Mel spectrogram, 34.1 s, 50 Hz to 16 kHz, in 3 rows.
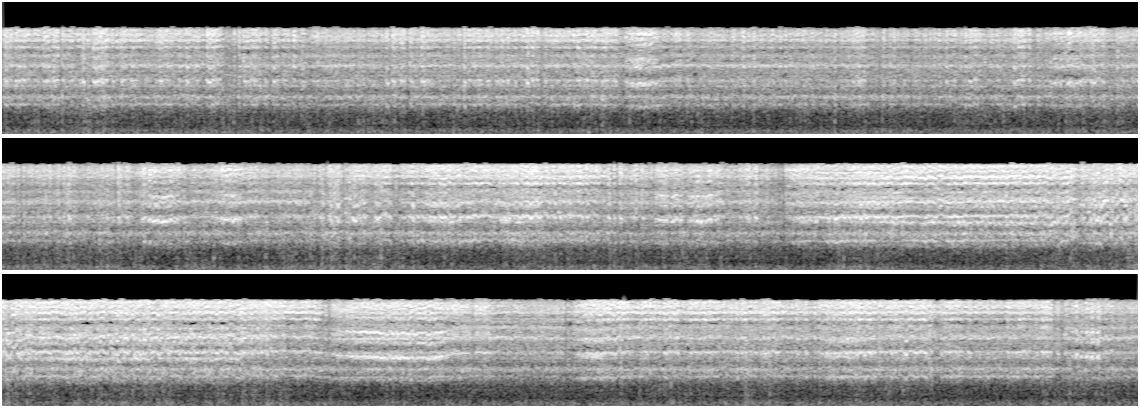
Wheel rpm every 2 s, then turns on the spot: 230, 230, 230, 230, 240, 230, 220, 230, 220, 220, 210, 210, 210, 220, 230, 230, 230.
none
